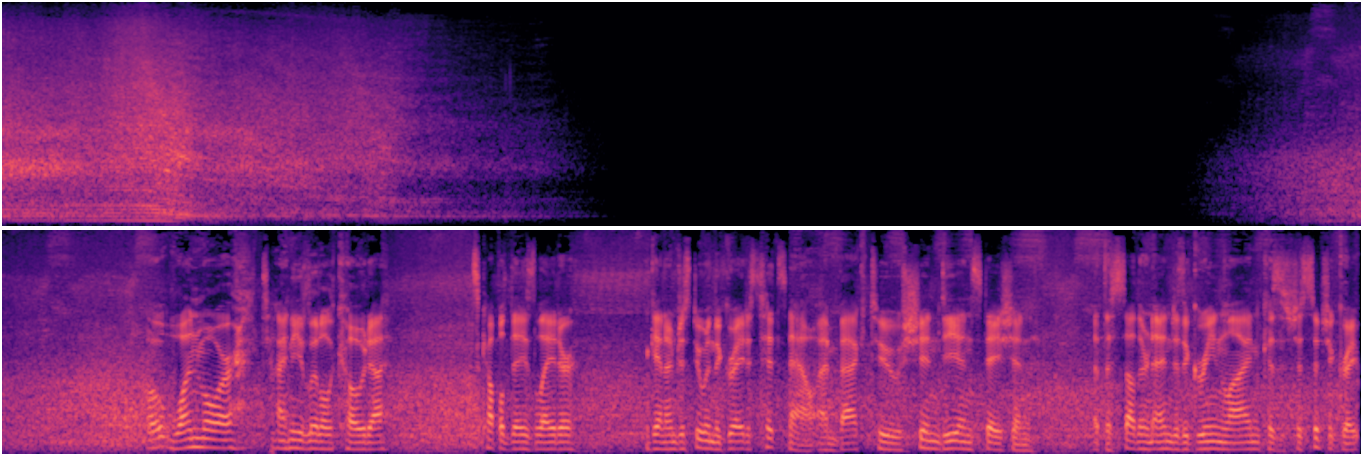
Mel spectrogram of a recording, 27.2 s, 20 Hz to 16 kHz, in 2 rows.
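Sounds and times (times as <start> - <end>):
road traffic rumbling: 0.0 - 6.2, 12.0 - 27.1
speech: 15.1 - 17.6, 18.4 - 27.1.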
